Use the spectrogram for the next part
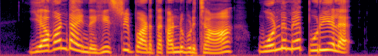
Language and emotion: Tamil, angry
